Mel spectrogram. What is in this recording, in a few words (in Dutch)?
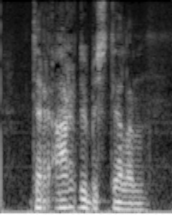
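"ter aarde bestellen", Dutch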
